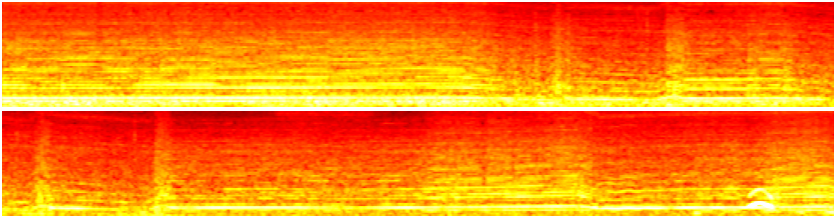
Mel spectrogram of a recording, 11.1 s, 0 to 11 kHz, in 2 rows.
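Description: A race car engine in F1 2020 at the British Grand Prix: a loud, sustained high-pitched whine that holds steady and then dips and climbs through several gear shifts, close and continuous, with no talking.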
